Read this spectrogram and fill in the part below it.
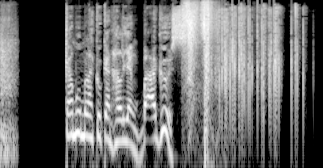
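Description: Cheerful chimes ring out in celebration.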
